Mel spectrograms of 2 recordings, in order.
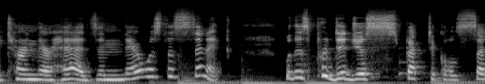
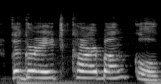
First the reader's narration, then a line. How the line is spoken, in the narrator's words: cried a peevish voice behind them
